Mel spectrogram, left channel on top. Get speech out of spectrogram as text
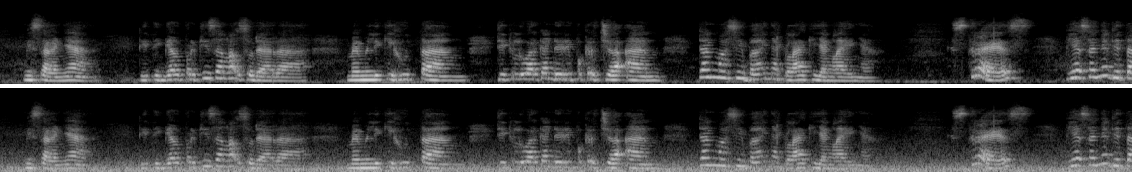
Misalnya, ditinggal pergi sanak saudara, memiliki hutang, dikeluarkan dari pekerjaan, dan masih banyak lagi yang lainnya. Stres biasanya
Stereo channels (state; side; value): noise; right; rumble, 3 dB below the sound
